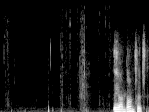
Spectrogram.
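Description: A key turns in a lock with a metallic click.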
